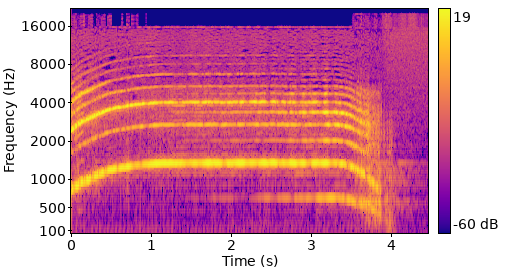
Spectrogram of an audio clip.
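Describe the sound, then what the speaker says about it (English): A heavily processed electric guitar plays a piercing G harmonic bend on the G string, sliding up and holding a bright, siren-like pitch before diving sharply down with the tremolo bar and cutting off. "the second note to the very last note of the solo would be that G harmonic bend"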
